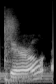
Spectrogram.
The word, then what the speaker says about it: Farrell: And Kongit Farrell is spelled K-O-N like fancy, G like girl, I, T like Tom. And the last name is Farrell, F like Frank, A-R-R-E-L-L.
